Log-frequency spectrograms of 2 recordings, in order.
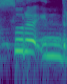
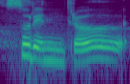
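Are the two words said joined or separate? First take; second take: separate; joined. First: The two words are said separately, without merging. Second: The two words are merged into one word. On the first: The speaker calls it wrong. "ऐसा नहीं बोल सकते" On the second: The speaker calls it right. "ऐसा ही बोलना पड़ेगा"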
